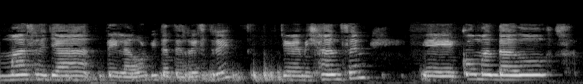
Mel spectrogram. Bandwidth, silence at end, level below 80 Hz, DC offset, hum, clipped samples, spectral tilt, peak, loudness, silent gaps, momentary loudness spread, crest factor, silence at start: 7.2 kHz; 0.15 s; -56 dBFS; under 0.1%; none; under 0.1%; -2.5 dB/octave; -4 dBFS; -19 LUFS; none; 11 LU; 16 dB; 0 s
